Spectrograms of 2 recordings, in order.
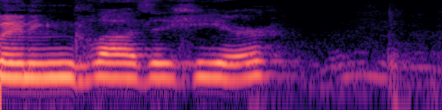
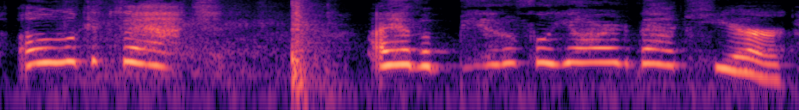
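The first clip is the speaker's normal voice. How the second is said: higher, gushing with delight; 10 semitones higher than usual. Real, not acted. Showing off her backyard to viewers, high delighted gushing. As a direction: gush over the yard like it's a treasure.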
